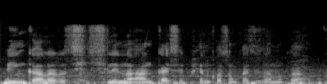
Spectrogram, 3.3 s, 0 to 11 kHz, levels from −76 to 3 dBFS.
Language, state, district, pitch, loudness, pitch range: Kokborok, Tripura, Dhalai, 95 Hz, -21 LUFS, 90-110 Hz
